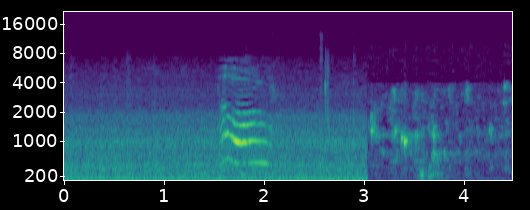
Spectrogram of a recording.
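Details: Domestic cat giving one drawn-out meow that rises and then falls, set against a steady low hum that cuts out midway, followed by a few faint soft clicks and rustles.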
